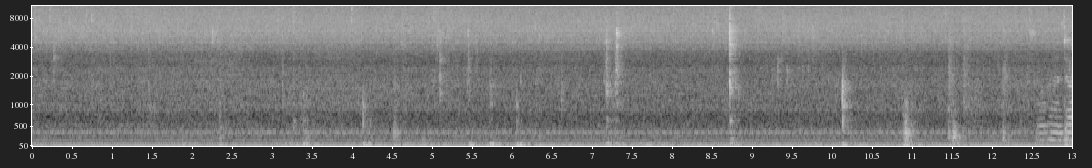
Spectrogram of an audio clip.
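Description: Bacon frying in hot grease in an electric skillet: a steady sizzle, broken by a few short light clicks and taps as the strips are handled and turned with metal tongs.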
